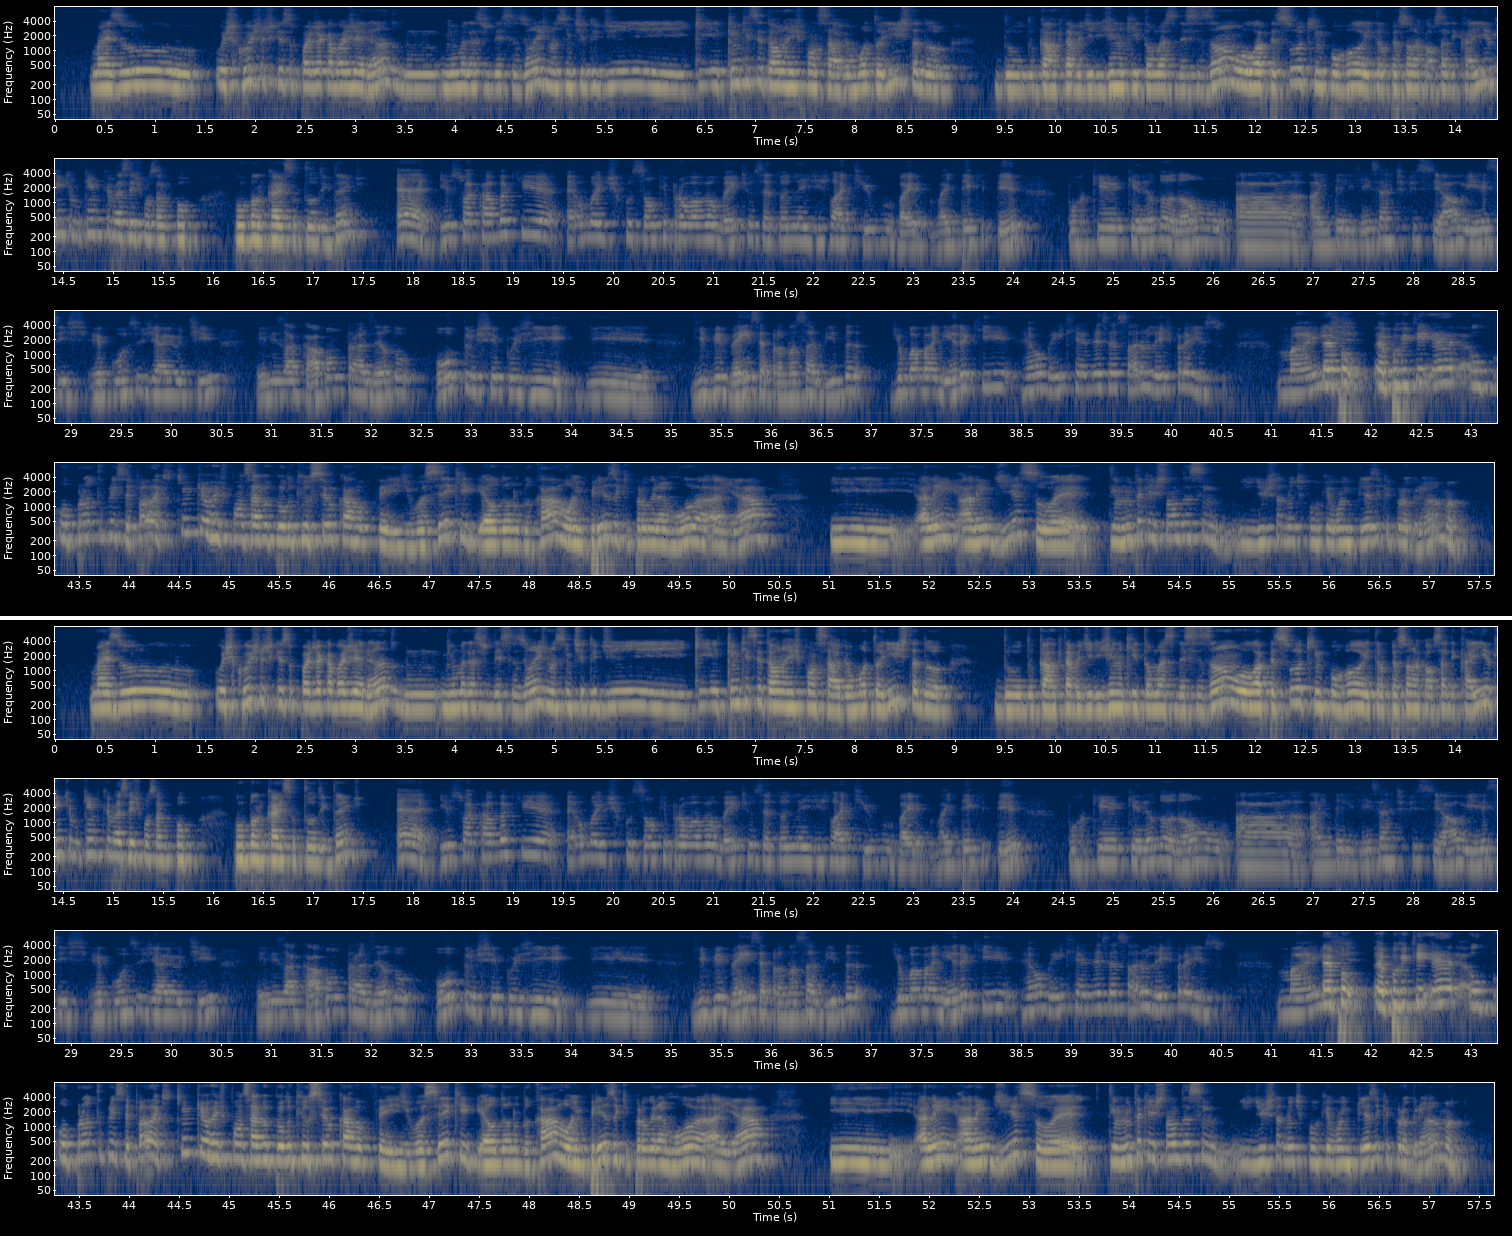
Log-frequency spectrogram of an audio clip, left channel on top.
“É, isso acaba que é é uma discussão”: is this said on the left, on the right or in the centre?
Centre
